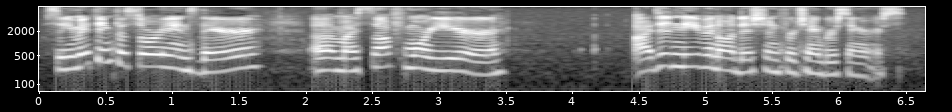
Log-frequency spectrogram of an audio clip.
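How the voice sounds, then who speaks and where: A woman's voice: a little high, moderate pace, a bit bright, poor audio. A young adult woman telling a personal story in an earnest, casual, encouraging way, like a motivational talk. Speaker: singer and motivational speaker.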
